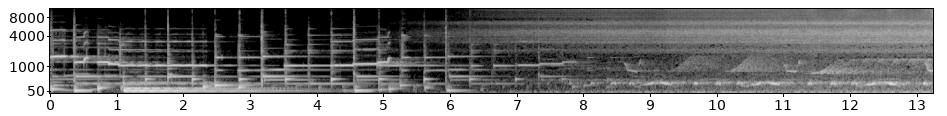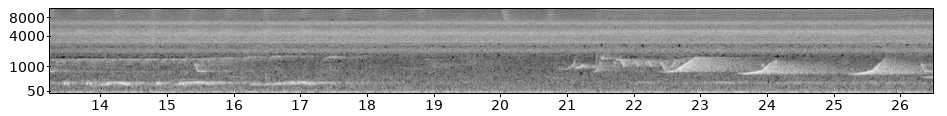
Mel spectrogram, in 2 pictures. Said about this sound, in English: We leave you this week with pulsing cicadas, hooting pigeons, swooping rifle birds, and gurgling friars. All recorded near Treetop by Stephen Feld, one morning in the forest on Mount Bosavi, Papua New Guinea.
